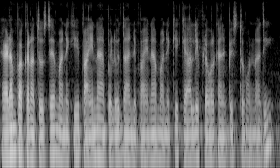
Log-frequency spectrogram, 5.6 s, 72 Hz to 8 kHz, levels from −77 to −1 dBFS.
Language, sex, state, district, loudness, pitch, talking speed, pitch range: Telugu, male, Telangana, Hyderabad, -24 LUFS, 95 Hz, 115 wpm, 90-100 Hz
